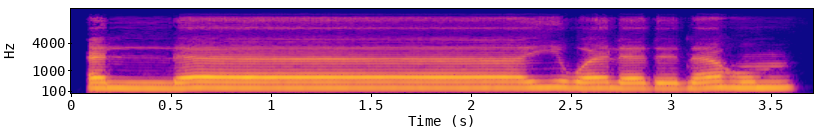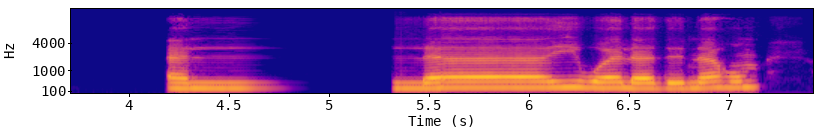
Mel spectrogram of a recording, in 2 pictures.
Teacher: تسهيل الهمزة من غير ياء بعدها مع الإشباع والقصر · Term: التسهيل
